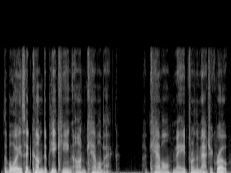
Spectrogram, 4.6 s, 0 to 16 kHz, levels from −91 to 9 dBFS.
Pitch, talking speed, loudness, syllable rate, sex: 105 Hz, 205 wpm, -19 LUFS, 5.1 syllables/s, male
